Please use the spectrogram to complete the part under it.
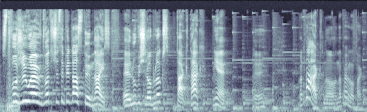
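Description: A man giving excitable gameplay commentary, exclaiming and laughing as he reacts to the game. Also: high-pitched, a little slow, soft background music. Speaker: gaming YouTuber.

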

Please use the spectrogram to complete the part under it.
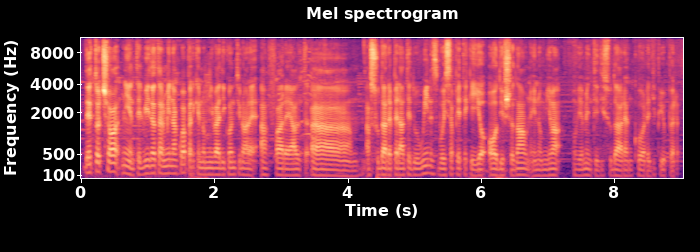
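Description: Tired young man commentating games, lowish voice. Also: flat delivery, fairly quick, few pauses, faint music behind. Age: young adult. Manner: tired, worn-out delivery. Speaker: gaming YouTuber. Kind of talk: casual gameplay commentary. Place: indoors at a gaming desk, webcam.

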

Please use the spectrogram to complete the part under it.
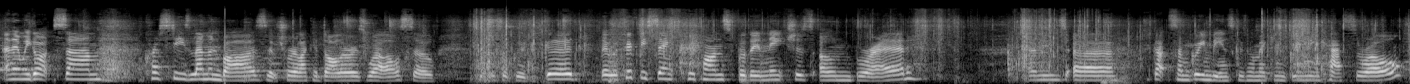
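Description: At home, a woman chats through her shopping haul in a casual vlog, listing items, coupons and prices. Her voice is medium-pitched at normal speed. The home video is noisy, with crinkling bags and clicks in the background.

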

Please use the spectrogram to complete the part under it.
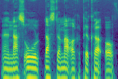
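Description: A young man hosting a casual challenge vlog, talking in a halting, informal way. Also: low-pitched, little pitch movement, smooth, dry recording. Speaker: video host. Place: small room indoors.

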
